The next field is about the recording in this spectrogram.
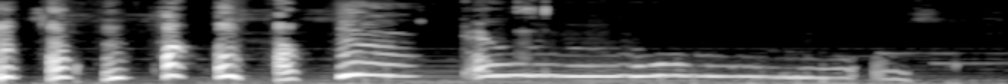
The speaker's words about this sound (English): There's somebody, there's a dog singing. What is going on?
